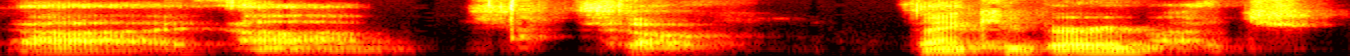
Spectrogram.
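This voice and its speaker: A man, the exhibiting artist, speaking casually and hesitantly with many pauses at a gallery event. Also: extremely low pitch, fairly even intonation, background noise. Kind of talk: casual spoken remarks.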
